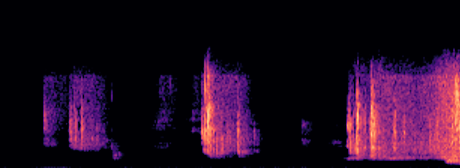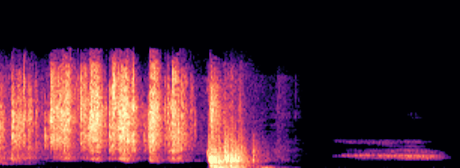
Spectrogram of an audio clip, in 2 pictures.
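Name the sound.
dice rolling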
